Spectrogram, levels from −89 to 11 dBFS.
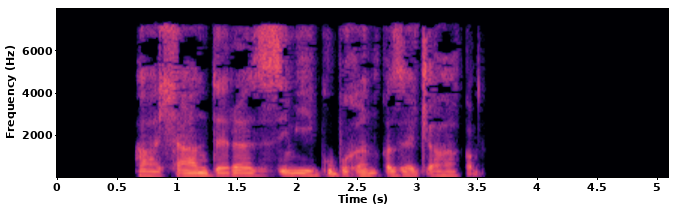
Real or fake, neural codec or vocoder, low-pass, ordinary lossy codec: fake; codec, 24 kHz, 3.1 kbps, DualCodec; 7.2 kHz; MP3, 32 kbps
